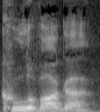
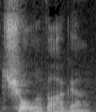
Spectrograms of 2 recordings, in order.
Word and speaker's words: Cullavagga: This is Buddhist books podcast episode 331 tibaka part 22 in which we'll continue reading uh spelled kulivaga but uh in the original poly apparently it's pronounced cholivaga c u l l a chol go figure.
